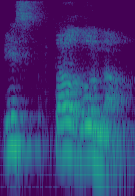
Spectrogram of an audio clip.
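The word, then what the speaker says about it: استغنى: It becomes istaghna. When you pronounce this together, istaghna.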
